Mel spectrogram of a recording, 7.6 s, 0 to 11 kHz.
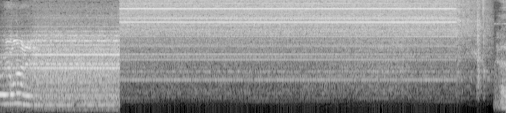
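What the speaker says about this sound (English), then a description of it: "Get our hole drilled in there." Drilling a hole on a PM 1440TL metal lathe running at about 250 RPM: a steady, even machine whine with a tonal hum that holds for several seconds after a brief voice at the start.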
